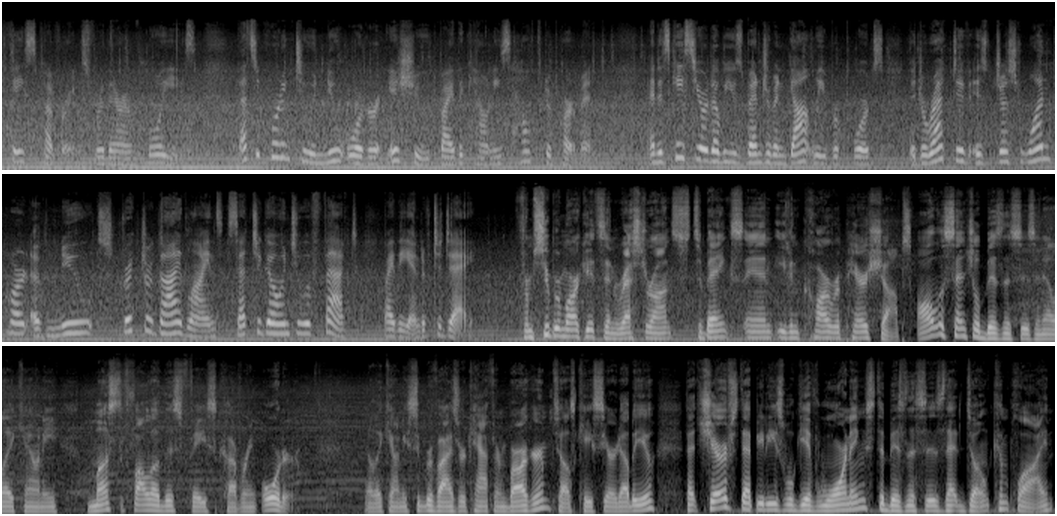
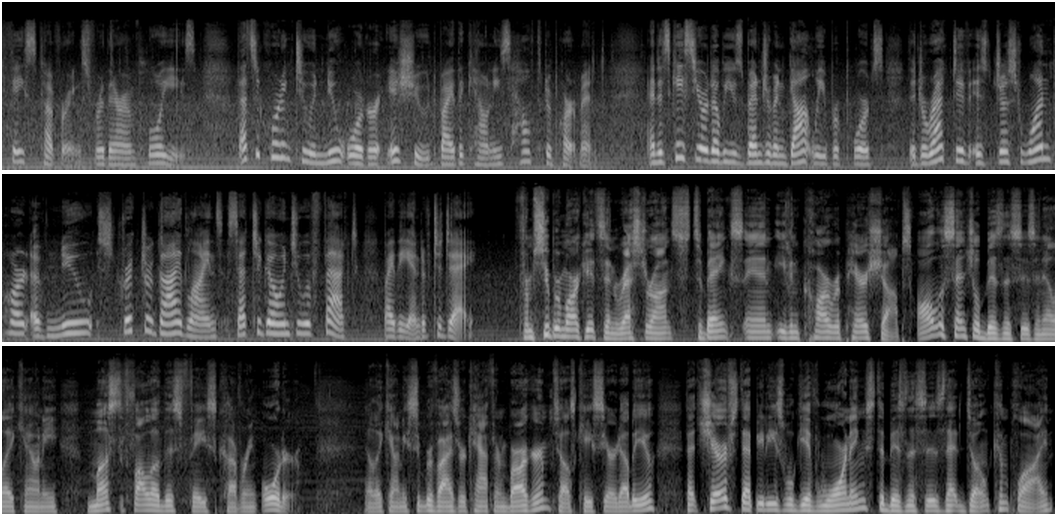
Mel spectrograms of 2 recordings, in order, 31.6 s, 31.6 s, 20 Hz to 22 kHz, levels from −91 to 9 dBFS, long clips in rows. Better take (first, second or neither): second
